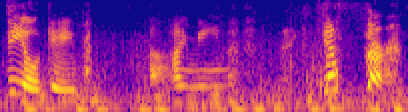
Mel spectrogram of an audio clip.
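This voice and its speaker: High-pitched bubbly young sidekick. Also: female voice, takes it slowly, dull audio, slight background noise, exaggerated voice. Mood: excited. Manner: playful, excitable. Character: bubbly, impatient, teasing young female sidekick. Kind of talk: video game voice acting.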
